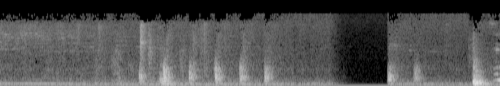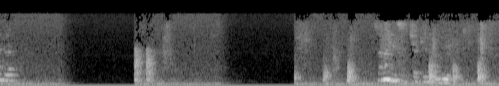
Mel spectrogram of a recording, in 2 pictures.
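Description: A locked door rattles in a string of sharp, repeated bursts, as if someone keeps trying the handle, during a court hearing, over a steady low hum, with brief silent gaps between the rounds of rattling.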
